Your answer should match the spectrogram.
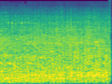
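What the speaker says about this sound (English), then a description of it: "He is starting to move through the field on his factory experimental lawnmower." A factory experimental racing lawnmower engine drones steadily and loudly with a dense, unbroken roar as it moves across a field at a motorsports event, with no talk.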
